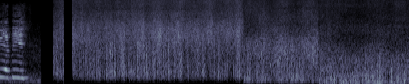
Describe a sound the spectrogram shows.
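Waves break and wash onto a beach.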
